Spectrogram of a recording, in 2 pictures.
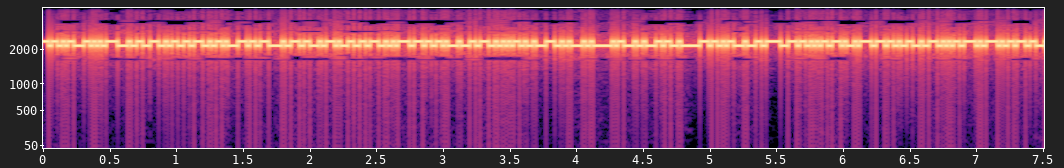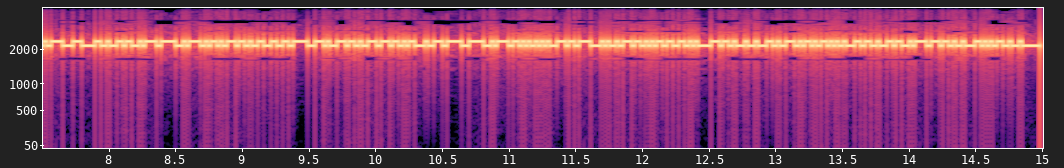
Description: RTTY, about 45.45 baud. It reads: BROWNING MACHINE GUNS,(B) BUT SHE WAS COMPLETED WITH A BATTERY OF SIX QUADRUPLE 40
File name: fsk170 / USS-Massachusetts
